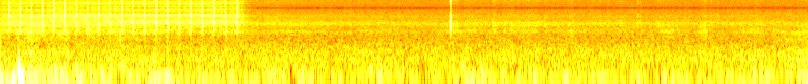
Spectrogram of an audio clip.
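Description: Airsoft electric rifle firing a full-auto burst of rapid, evenly spaced shots, about a dozen a second for roughly two and a half seconds, with a low thump at the start. A single sharp click follows about four and a half seconds in.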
